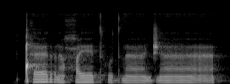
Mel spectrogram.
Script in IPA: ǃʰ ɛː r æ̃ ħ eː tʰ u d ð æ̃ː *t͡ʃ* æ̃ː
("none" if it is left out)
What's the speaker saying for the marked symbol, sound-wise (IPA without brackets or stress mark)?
d͡ʒ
